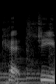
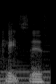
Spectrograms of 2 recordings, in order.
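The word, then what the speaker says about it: Cait Sith: It's pronounced Kchi, by the way. Nobody believes me. And in the new one in English, they decided to stick with Kate Sith, and I'm angry about it, but that's okay.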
